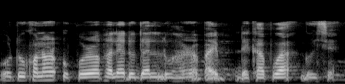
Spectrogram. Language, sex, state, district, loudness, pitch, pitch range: Assamese, male, Assam, Sonitpur, -18 LUFS, 165 Hz, 160-175 Hz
